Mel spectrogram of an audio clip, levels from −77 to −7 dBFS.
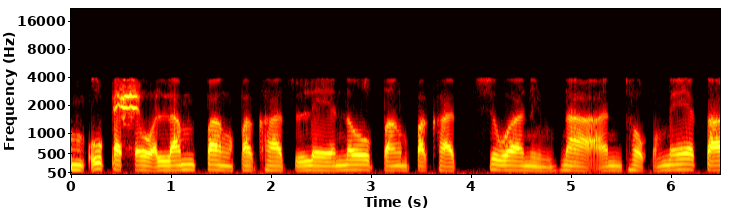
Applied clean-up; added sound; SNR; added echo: neural diffusion model UNIVERSE++.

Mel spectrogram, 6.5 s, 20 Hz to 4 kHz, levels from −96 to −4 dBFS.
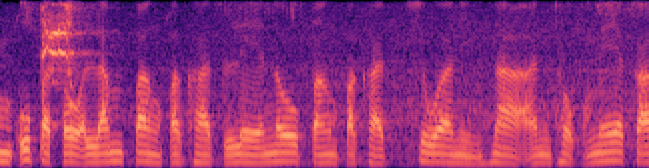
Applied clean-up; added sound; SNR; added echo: none; Livestock, farm animals, working animals; 8 dB; none.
